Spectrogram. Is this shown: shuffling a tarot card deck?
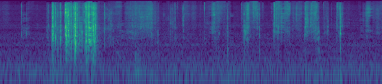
yes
